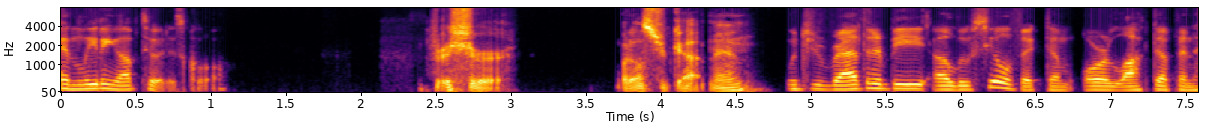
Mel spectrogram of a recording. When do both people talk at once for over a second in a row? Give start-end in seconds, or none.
none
